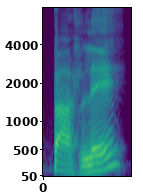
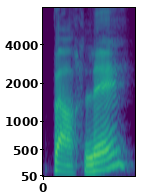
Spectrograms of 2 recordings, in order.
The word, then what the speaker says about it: parler: First of all is aimer, aimer, and espérer, espérer, parler, parler, to speak, remember to look for, chercher, chercher,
